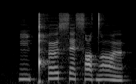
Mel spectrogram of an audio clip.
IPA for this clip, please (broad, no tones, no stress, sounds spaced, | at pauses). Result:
ĩ ǃʰ œ s ɛ s i dˤ œ̃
